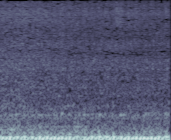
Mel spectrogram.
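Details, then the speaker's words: All New Scoopy scooter, new bike, idle RPM deliberately left set too high: quick, even buzzing idle noticeably faster than normal, sounding a bit odd; wrong RPM setting causes complaints, ignition timing must be correct. "Ini kurang naik dikit, memang saya sengaja nggak naikkan, ini sudah terdengar agak aneh ya, RPM-nya terlalu tinggi."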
